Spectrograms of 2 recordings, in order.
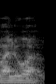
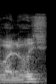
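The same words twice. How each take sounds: First: The name is said with French-style sounds. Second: The name is said with Spanish-style sounds. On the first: The speaker calls it right. "así como los franceses pronuncian" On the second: The speaker calls it wrong. "yo siempre pronuncié Valois y no"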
